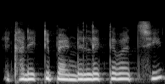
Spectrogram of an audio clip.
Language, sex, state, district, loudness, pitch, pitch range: Bengali, female, Tripura, Dhalai, -12 LUFS, 245 Hz, 235-260 Hz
